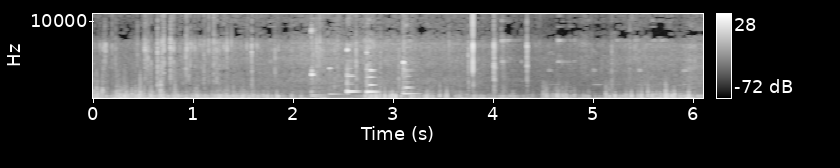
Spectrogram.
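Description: Close-up eating: a paper pastry wrapper crinkling and clicking as a cannoli is bitten into, over steady outdoor background noise. About two seconds in, a short melody of about five clear chime-like notes sounds briefly.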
